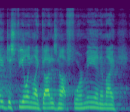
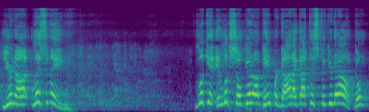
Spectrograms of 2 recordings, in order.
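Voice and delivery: arguing with God; 10 semitones higher than usual. Retold or imitated. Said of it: "I'm like".

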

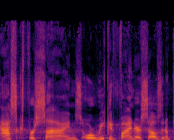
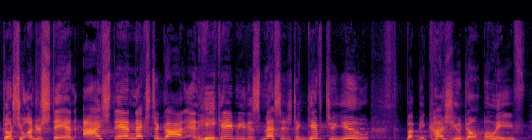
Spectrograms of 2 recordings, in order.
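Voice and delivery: higher and louder, each word pressed hard; emphatic angel rebuke; 6 semitones higher, 5 dB louder than usual. Retold or imitated. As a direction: Gabriel scolding the doubting priest with force. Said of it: "you kinda feel the emphasis".

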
